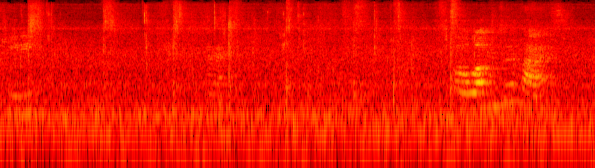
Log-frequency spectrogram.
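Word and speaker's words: Cady: Her name is Caddyy Haron. It's pronounced Katie.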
